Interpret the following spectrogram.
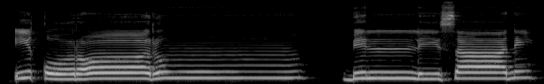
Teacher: نون ساکن کے بعد با آ گیا تو یہاں پہ اقلاب ہو رہا ہے، یعنی تنوین کی آواز کو میم میں بدل دیں گے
